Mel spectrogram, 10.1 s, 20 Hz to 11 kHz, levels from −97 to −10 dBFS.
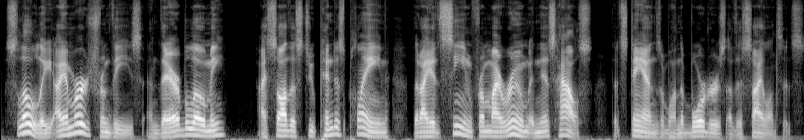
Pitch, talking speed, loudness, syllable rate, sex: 110 Hz, 190 wpm, -19 LUFS, 5.0 syllables/s, male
